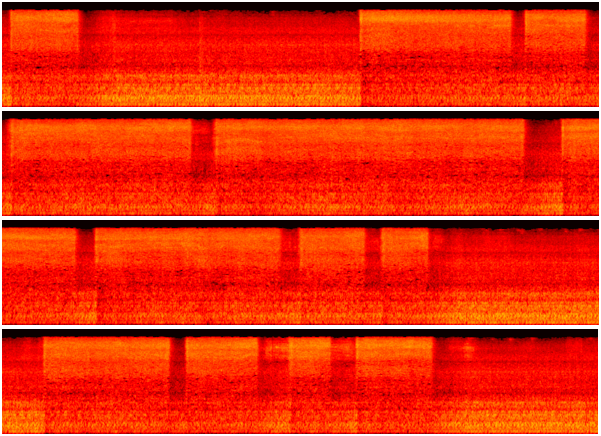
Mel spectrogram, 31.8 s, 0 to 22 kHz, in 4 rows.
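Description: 3M Performance gravity-feed spray gun hissing steadily as it lays a wet coat of clear on a panel. The hiss breaks off briefly about a dozen times, every few seconds, as the trigger is let off between passes.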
